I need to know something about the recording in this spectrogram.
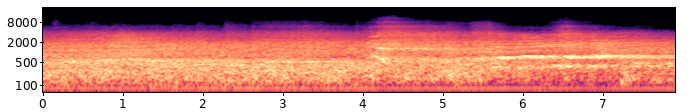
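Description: Children's voices chatter and echo in a large hall.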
